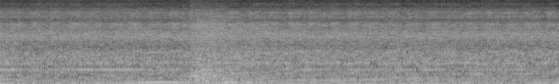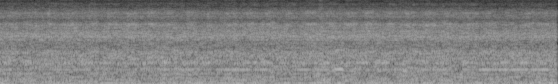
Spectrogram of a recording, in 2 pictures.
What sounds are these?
large-sounding engine, non-machinery impact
